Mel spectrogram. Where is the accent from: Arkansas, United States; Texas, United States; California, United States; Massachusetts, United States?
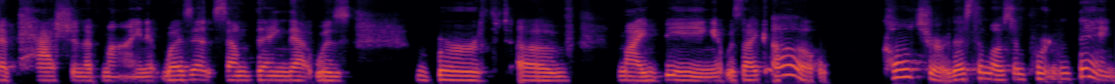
Arkansas, United States; I grew up in Arkansas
